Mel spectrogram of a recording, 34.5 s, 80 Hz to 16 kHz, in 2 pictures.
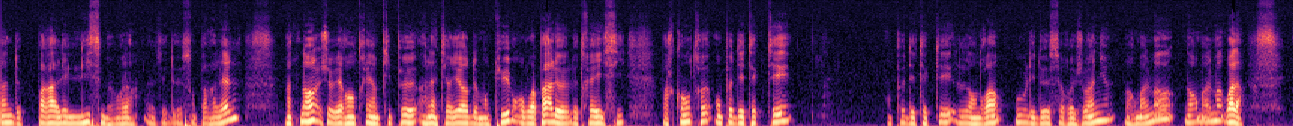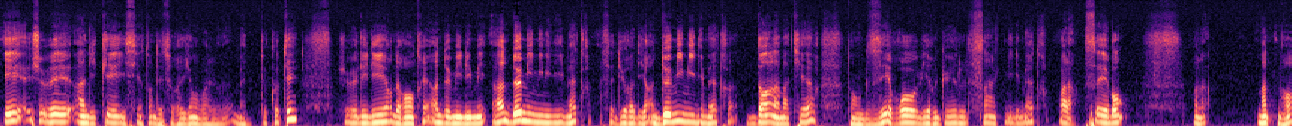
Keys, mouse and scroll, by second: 0.3 click, 2.4-6.8 drag, 8.5-10.2 scroll up 1, 10.2-10.7 scroll up 1, 10.7-11.3 scroll up 1, 11.3 click, 13.1 click, 13.1 typing, 14.7 click, 15.7 click, 19.1-20.8 drag, 22.2 click, 23.5 click, 27.5 click, 28.9 0, 29.2 ., 30.2 5, 30.6 Return, 32.4-33.6 drag, 33.6 Return, 34.3-34.4 drag.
